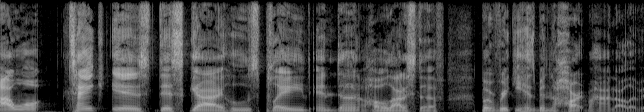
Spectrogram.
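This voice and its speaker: In a plain, everyday voice, a man of medium pitch speaks at a fairly slow pace with ordinary pitch variation and big swings in loudness, on a very clean recording with a silent background. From North Carolina, Wilson. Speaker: musician, drummer. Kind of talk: casual interview.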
